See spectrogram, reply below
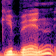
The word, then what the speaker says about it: Gießen: Now, excuse my pronunciation, Gießen. Is that correct? Have I pronounced that correctly? – Gießen. No, Gießen. – Gießen. Gießen. Okay.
